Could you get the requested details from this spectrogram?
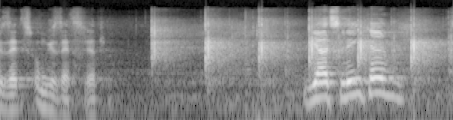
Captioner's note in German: Beifall bei der LINKEN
